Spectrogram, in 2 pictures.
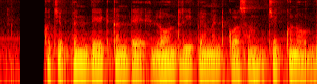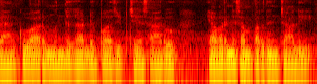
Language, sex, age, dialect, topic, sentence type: Telugu, male, 25-30, Utterandhra, banking, question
